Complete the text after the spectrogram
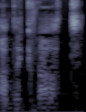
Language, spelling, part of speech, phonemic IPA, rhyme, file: Norwegian Bokmål, adekvat, adjective, /ɑdəkʋɑːt/, -ɑːt, No-adekvat.ogg
- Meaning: adequate (equal to some requirement)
